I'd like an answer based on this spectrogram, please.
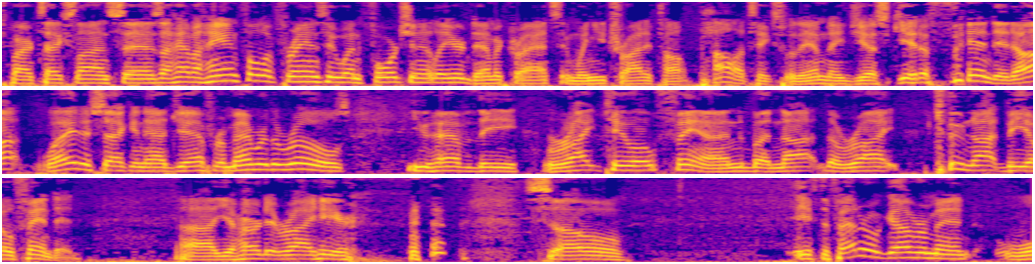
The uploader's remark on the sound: The JT Show is LIVE from the Neshoba County Fair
